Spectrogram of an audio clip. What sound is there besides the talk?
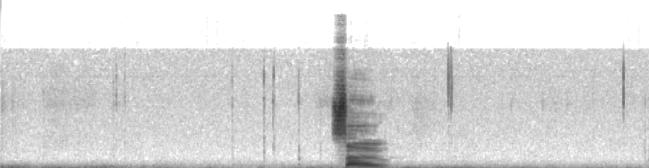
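thunder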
